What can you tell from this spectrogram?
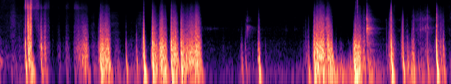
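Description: Handling noise: a rapid run of knocks, thumps and rubbing, in two busy stretches with a short lull about three seconds in.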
